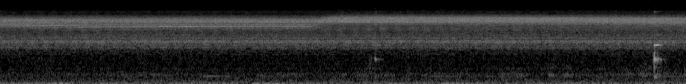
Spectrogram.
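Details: Summer cicadas in Japan during rain: an unbroken shrill buzzing wash that swells a little after three seconds, with faint low taps and a sharp click near the end.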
